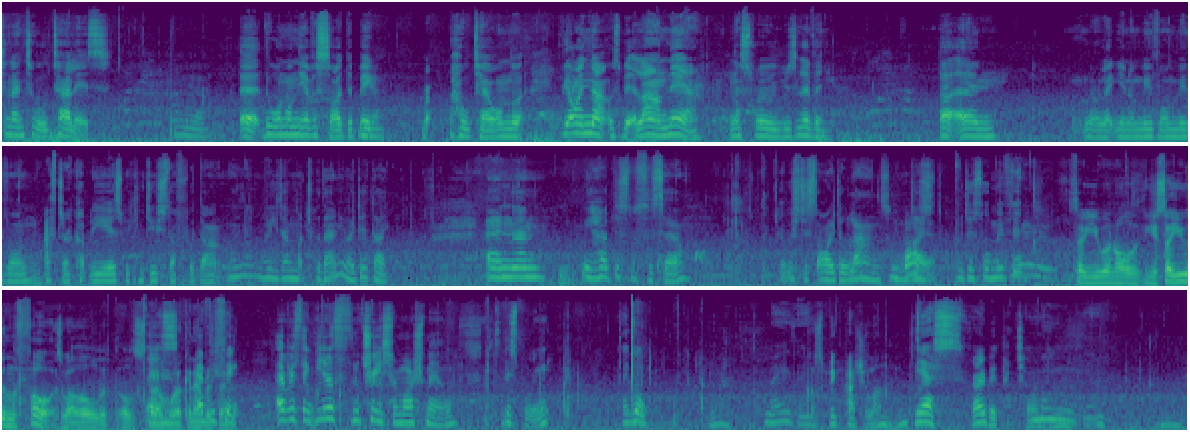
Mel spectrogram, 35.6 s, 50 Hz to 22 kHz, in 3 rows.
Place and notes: Efford Walk One: More about the Showmans Guild - More about the Showmans Guild
Plymouth, UK, 14 September 2010, 08:28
